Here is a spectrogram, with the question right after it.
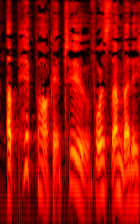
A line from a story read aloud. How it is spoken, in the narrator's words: the other gentlewoman cried out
